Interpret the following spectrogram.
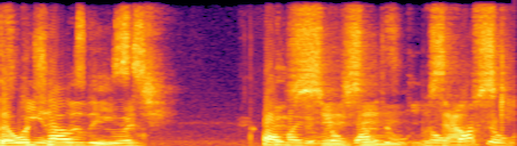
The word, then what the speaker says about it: Wachowski: Lana Wachowski. The And Lily Wachowskis.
